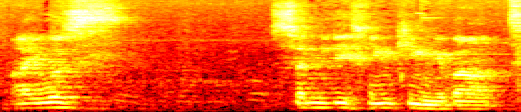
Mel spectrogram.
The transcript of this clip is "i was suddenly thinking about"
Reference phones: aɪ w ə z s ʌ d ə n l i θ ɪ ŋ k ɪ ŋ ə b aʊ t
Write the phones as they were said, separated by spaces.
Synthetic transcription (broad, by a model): aɪ w ə z s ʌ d n l i θ ɪ ŋ k ɪ ŋ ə b aʊ t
